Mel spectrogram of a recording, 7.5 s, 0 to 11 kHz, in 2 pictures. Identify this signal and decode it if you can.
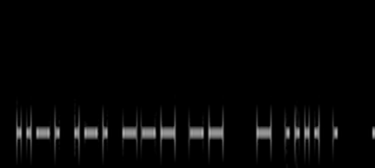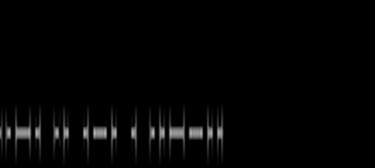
Morse code, heard as a keyed tone, about 25 wpm, 700 Hz. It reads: FROM THE FIRE?
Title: Sentences from Top 1000 Words - Review Part 3 - 25wpm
